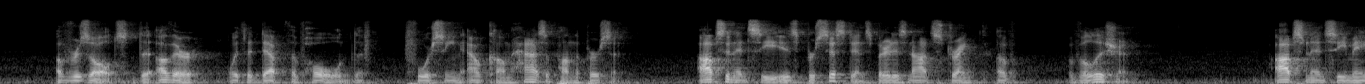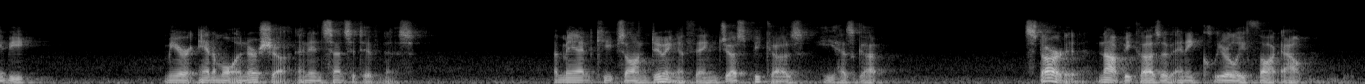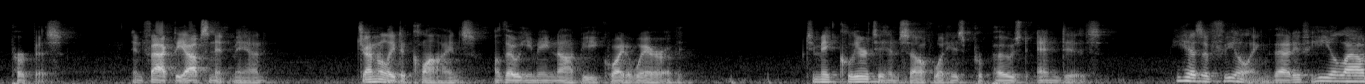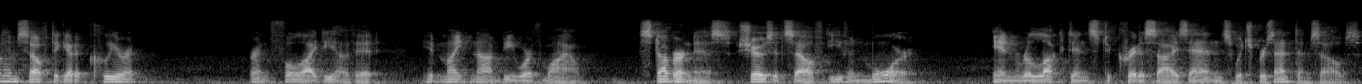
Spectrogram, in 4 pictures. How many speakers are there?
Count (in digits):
1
